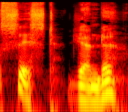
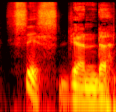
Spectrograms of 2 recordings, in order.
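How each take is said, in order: First: The first syllable sounds like 'cyst'. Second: The first syllable sounds like 'sis'. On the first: The speaker calls it wrong. "not cisgender. We don't have gender for cysts" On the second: The speaker calls it right. "That's right, cisgender"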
